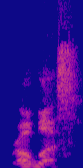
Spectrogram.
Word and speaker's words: Robles: I mean, how do you say his name? – Victor Robles? – Robles. Yeah, I like Robles.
